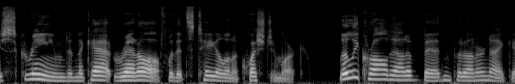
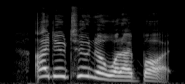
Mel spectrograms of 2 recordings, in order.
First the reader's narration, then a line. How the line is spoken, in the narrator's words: called out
